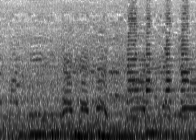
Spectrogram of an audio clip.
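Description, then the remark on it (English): Car horns honk in short repeated blasts over a dense, noisy street protest crowd chanting "NYPD, KKK", with loud voices and traffic rumble filling the scene. “Oh, they're going to honk their horns along with it.”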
